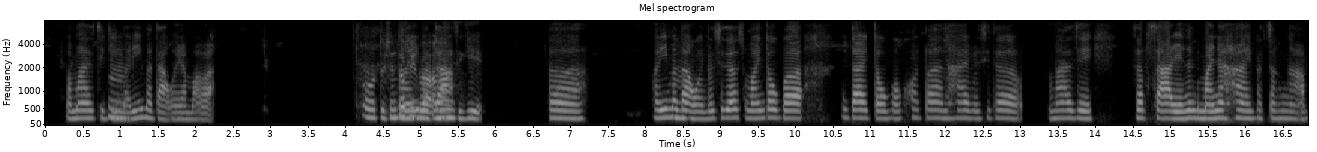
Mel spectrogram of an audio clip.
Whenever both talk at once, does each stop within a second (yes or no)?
yes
